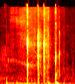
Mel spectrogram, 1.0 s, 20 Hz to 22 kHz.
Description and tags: Biting Apple #1
Biting an apple Porklash's sound
food, eat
